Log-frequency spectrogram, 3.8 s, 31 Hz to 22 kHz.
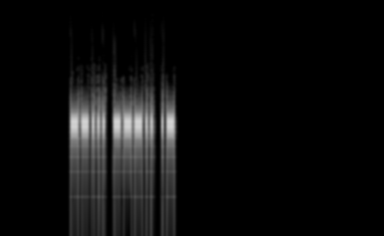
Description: Morse code, heard as a keyed tone, about 44 wpm, 700 Hz. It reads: 78A
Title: Common Cut Numbers - 3-Digit 45wpm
